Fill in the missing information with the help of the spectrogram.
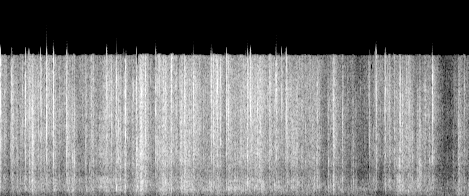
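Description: A hand rummaging in a plastic bag of Sabritones puffed wheat snacks: the bag crinkles and the dry, crunchy pieces rustle against each other in quick, irregular crackles.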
